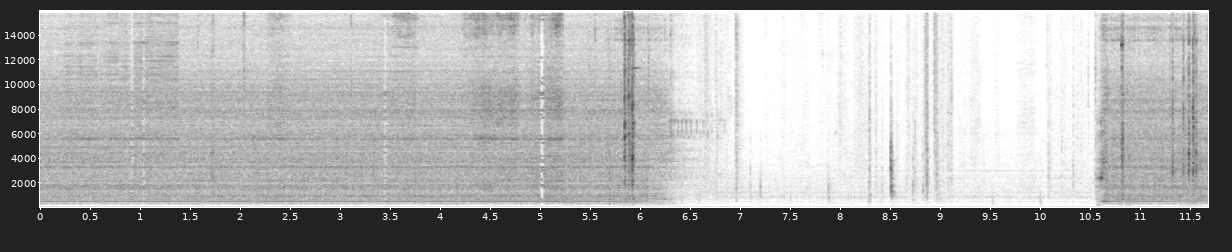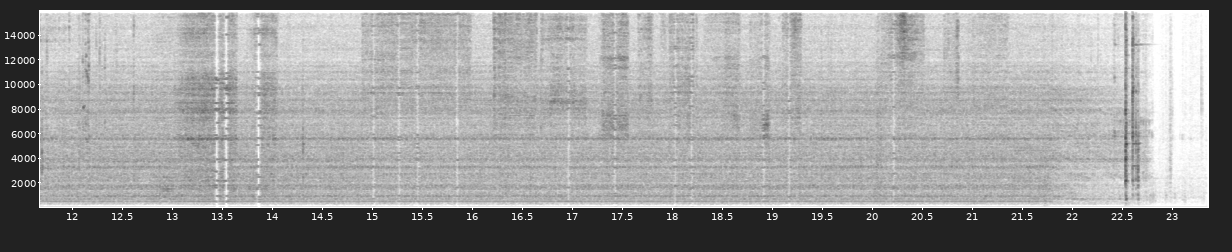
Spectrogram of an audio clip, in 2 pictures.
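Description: A lathe motor hums steadily, then stops and starts again.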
